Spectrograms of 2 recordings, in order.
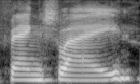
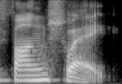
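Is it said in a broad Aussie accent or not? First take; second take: Aussie; not Aussie. First: It is said in a broad Aussie bogan accent. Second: It is said without a broad Aussie accent.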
